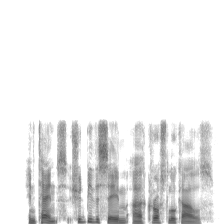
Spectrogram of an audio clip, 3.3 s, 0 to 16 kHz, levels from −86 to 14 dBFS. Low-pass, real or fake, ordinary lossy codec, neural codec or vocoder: 7.2 kHz; real; none; none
